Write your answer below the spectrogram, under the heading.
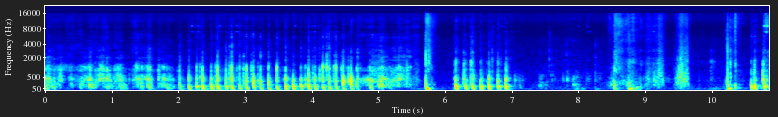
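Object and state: Faux leather clutch bag being scratched.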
